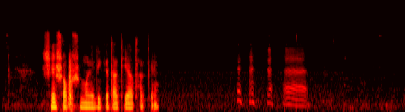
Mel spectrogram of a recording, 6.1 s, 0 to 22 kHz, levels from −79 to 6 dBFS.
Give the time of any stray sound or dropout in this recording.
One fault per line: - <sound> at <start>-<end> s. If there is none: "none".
- laugh at 3.5-5.1 s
